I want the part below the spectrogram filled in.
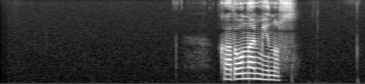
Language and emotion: Russian, neutral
